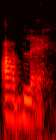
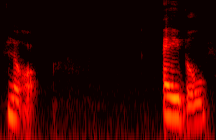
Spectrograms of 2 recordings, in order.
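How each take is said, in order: First: The ending sounds like 'ah-bleh'. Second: The ending sounds like 'ay-bul'. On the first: The speaker calls it right. "you'll pronounce it as able" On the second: The speaker calls it wrong.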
